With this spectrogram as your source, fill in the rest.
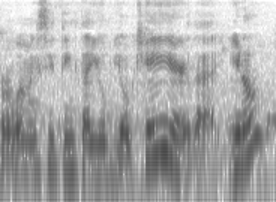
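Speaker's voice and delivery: ordinary talk, nothing marked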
